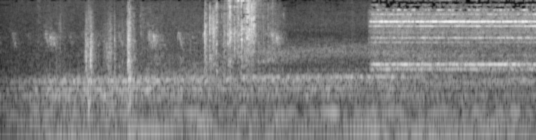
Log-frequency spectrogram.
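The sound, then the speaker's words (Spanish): A telephone rings with a steady, high electronic tone that starts partway through and continues to the end, over a low background hum with a few brief clicks earlier on. “Tras varios días, una llamada es registrada por el FBI.”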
